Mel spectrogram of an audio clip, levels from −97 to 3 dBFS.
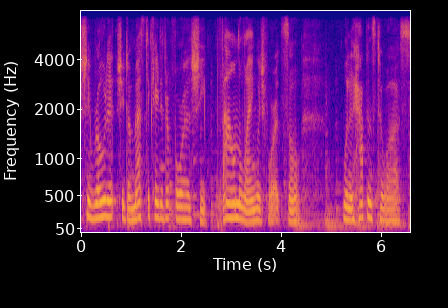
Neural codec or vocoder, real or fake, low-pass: none; real; 7.2 kHz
